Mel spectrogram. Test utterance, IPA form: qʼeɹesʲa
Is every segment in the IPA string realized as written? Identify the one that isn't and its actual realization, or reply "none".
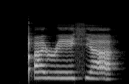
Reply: none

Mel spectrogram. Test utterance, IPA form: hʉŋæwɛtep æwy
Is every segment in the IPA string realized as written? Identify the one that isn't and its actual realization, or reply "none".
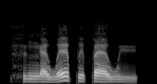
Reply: t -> p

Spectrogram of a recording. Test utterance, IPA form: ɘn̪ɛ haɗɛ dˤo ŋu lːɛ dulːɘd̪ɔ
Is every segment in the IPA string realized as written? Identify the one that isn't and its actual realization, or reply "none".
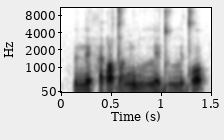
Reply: none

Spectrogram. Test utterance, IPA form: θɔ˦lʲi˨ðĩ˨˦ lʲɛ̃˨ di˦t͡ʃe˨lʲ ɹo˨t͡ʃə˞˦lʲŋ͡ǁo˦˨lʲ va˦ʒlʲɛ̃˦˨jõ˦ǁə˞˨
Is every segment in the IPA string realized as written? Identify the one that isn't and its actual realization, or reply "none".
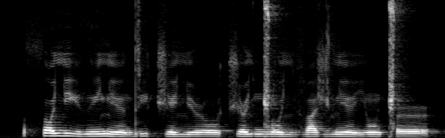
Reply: none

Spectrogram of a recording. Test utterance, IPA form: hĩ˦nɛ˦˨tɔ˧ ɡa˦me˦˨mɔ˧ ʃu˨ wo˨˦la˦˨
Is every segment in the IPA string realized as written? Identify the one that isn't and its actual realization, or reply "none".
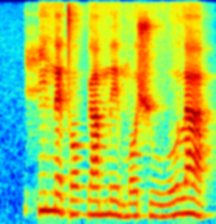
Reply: none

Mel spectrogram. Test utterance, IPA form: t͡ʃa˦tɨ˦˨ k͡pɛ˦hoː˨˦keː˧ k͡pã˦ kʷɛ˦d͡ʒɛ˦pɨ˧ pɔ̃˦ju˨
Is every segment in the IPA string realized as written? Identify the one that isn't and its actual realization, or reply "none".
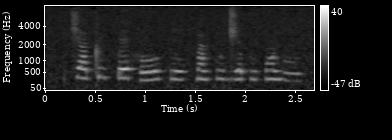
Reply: none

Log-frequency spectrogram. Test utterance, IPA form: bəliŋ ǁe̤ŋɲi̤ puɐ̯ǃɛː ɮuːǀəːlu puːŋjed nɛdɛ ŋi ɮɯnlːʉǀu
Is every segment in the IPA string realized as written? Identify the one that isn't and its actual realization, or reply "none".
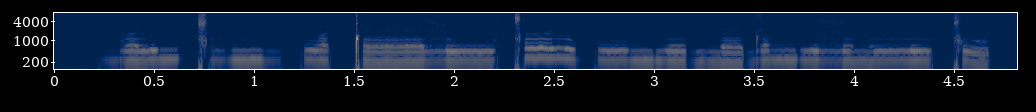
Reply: none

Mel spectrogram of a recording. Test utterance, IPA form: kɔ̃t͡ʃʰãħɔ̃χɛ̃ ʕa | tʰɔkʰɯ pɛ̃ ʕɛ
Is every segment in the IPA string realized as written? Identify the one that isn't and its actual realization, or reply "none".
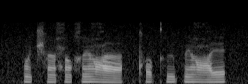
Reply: none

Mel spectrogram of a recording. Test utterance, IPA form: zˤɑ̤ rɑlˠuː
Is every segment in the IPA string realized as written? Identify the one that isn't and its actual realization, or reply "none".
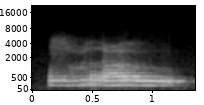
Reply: none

